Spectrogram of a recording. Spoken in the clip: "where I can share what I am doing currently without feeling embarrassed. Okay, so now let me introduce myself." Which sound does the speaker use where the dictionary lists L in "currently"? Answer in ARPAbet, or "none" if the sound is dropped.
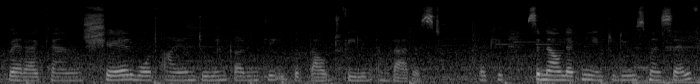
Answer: L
